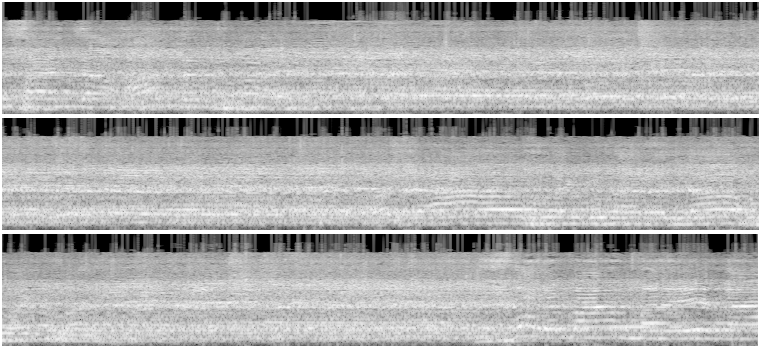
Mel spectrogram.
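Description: A man speaks forcefully and passionately into a microphone, heard through loudspeakers.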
